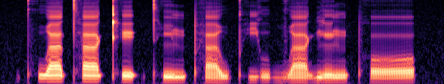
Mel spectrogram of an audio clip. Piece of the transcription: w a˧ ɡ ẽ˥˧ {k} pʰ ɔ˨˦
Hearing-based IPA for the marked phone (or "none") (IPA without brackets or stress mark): ŋ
